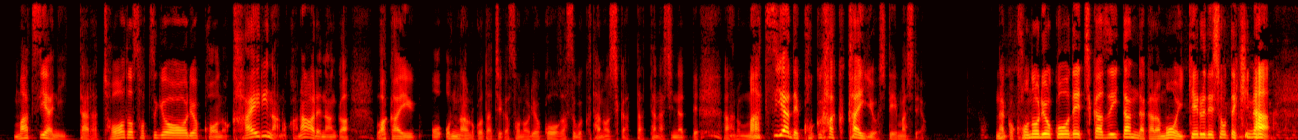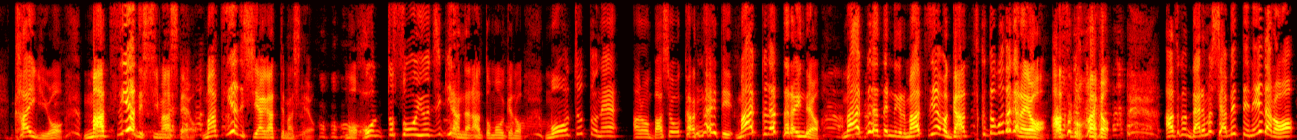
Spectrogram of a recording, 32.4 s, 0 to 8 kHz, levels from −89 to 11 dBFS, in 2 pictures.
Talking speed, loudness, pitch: 390 characters per minute, -19 LUFS, 185 Hz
